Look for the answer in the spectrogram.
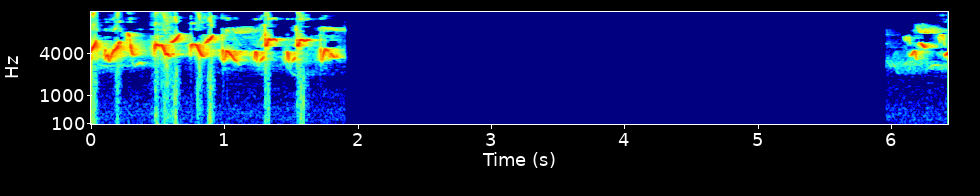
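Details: An Indigo Bunting (Passerina cyanea) sings a quick run of high, sweet paired notes lasting about two seconds, then starts again after a pause.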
